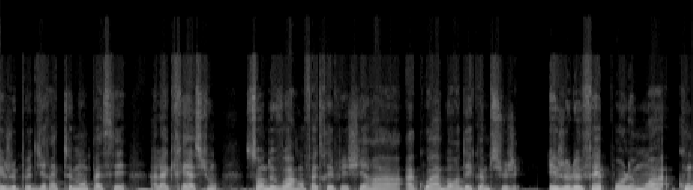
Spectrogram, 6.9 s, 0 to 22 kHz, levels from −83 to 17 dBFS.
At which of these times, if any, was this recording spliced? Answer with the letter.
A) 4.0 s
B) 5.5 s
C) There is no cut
B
